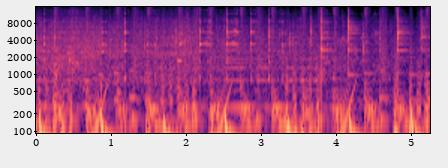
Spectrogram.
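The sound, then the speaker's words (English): Beans and barley are stirred into sautéed meat and onions in a pot. A steady frying sizzle runs under repeated scraping strokes of a utensil, with an occasional clink. No voices are heard. “After a few minutes of sauteing the meat and the onions, I'm ready to add my beans. And my barley.”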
